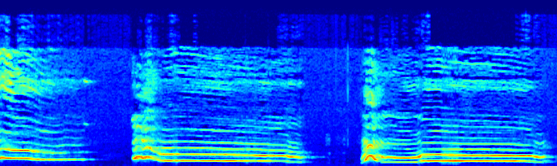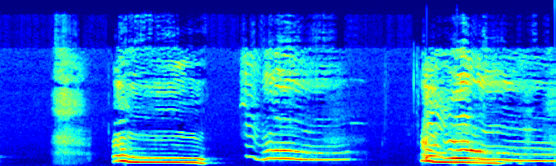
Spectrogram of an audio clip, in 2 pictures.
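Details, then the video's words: Young puppies practising howling, a series of one- to two-second tonal howls with a sharp rise at the start then a level or slowly falling tone, repeated roughly every three seconds with quiet pauses. "Cutest Puppies Learning to Howl"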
